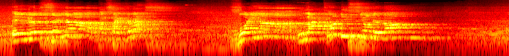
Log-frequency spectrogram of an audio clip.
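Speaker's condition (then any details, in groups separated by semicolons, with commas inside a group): No condition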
